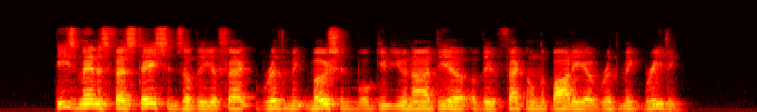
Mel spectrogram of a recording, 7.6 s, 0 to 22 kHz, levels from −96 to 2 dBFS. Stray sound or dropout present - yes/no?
no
